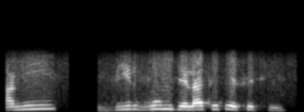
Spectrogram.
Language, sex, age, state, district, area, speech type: Bengali, female, 45-60, West Bengal, Birbhum, urban, conversation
